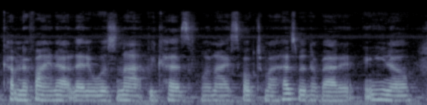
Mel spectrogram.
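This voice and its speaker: In an American accent, a woman speaks at a very deep, low pitch, with audible room echo around her. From US South. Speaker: video blogger. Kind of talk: personal testimony. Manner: halting, many fillers and repetitions.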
